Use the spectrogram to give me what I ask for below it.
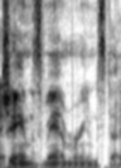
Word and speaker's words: James van Riemsdyk: So James Van Riemsdyk. Am I saying that right? – James Van Riemsdyk. – Van Riemsdyk. Mm-hmm.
